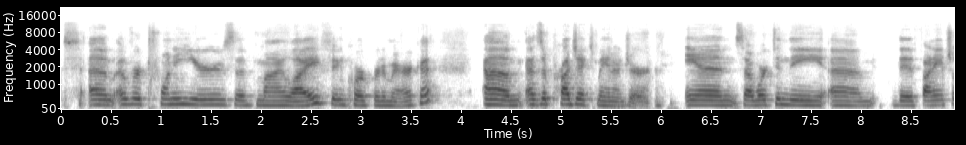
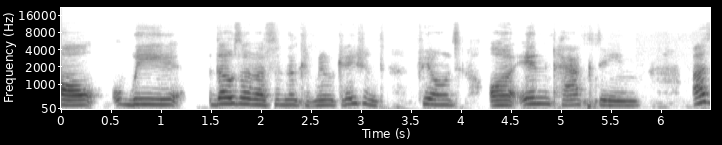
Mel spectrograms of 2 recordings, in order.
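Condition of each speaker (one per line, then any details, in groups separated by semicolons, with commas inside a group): No condition
Cerebral palsy, mixed, moderate; hip operation, hips used abnormally; wet cough, night breathlessness, masks hinder breathing, speech therapy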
